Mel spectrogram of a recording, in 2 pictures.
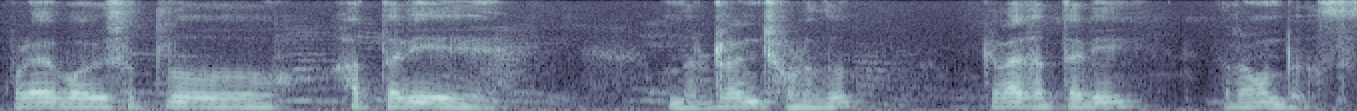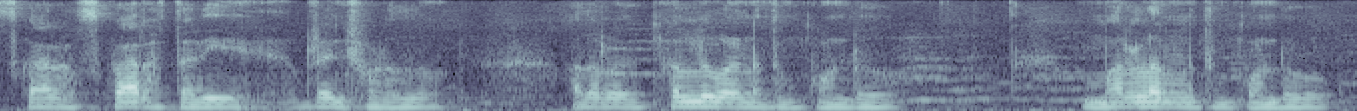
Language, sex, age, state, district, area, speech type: Kannada, male, 45-60, Karnataka, Koppal, rural, spontaneous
